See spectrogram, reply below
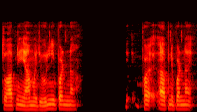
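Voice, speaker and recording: A man with a Pakistani Urdu accent teaching Quran recitation rules, explaining quickly and then chanting verses slowly and melodically. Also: medium pitch, level tone, darkish tone, muffled recording. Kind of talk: tajweed lesson with slow recitation.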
